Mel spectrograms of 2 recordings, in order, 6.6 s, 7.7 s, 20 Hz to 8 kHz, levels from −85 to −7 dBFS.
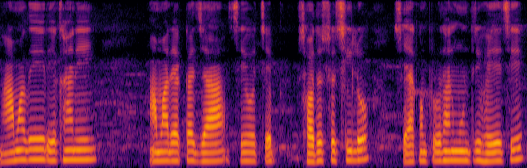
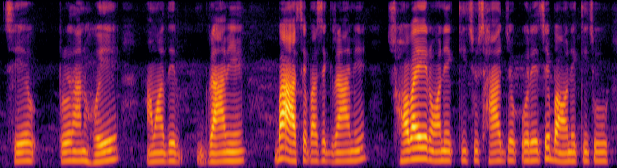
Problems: background sounds at intervals, background conversations at intervals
